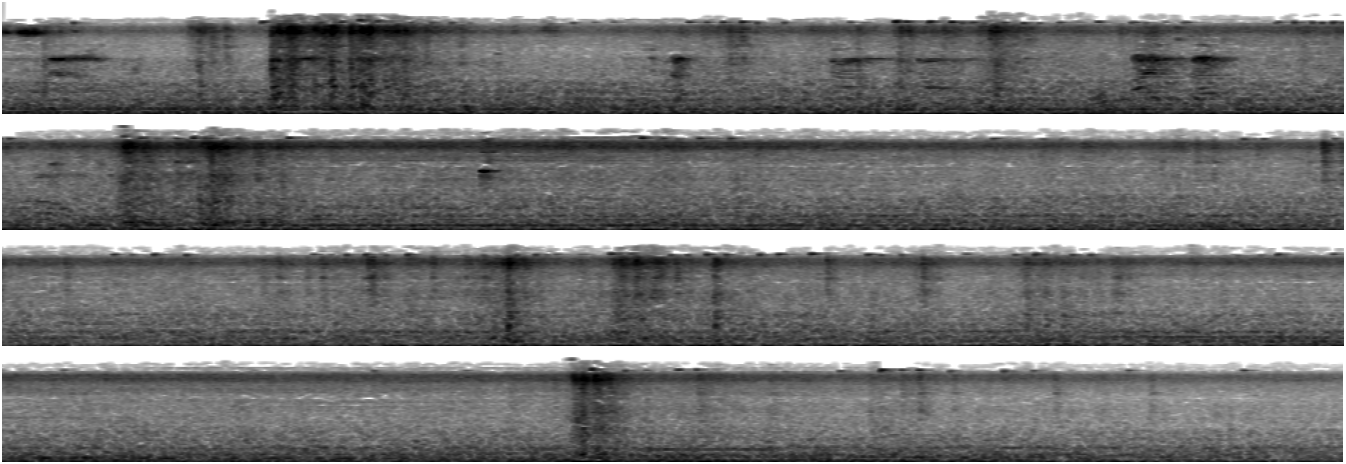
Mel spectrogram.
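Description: Inside a moving city bus: steady engine and road noise, with a few sharp rattles or knocks from the cabin.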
